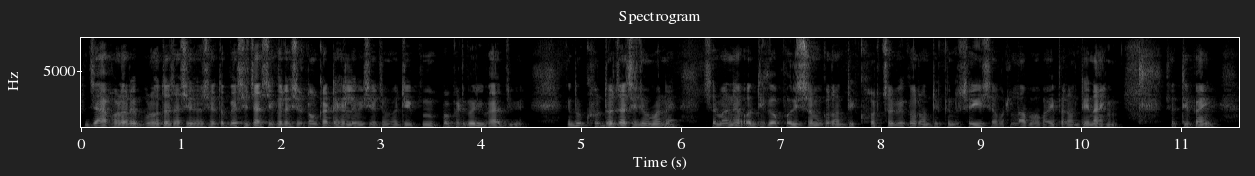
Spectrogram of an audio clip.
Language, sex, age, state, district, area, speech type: Odia, male, 60+, Odisha, Bhadrak, rural, spontaneous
